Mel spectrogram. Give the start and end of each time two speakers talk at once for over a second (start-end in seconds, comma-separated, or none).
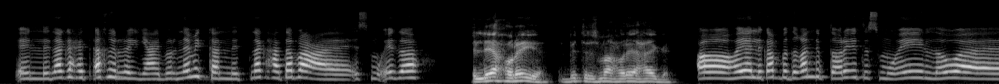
none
